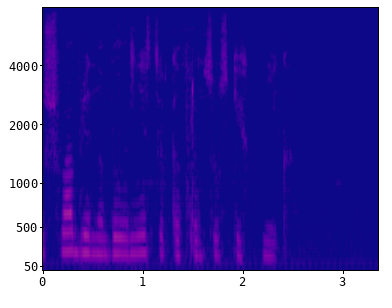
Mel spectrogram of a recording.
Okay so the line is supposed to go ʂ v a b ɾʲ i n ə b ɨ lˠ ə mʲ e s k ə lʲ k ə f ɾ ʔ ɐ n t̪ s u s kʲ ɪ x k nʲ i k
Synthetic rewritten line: ʂ v a b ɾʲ ɪ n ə b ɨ lˠ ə nʲ e s k ə lʲ k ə f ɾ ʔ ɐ n t̪ s u s kʲ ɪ x k nʲ i k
